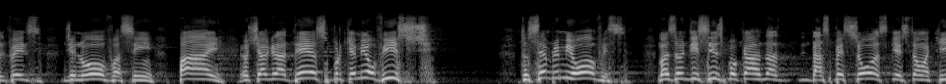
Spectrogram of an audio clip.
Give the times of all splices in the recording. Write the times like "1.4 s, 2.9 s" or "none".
none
